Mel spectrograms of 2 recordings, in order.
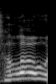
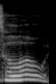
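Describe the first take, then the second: First: A high, half-hearted try at a voice; failed impression attempt. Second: Said in the usual way. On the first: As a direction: start the voice, then give up on it. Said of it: "I can't even do the voice". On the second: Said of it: "so I'm not gonna try".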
